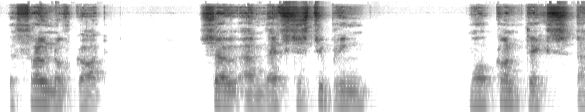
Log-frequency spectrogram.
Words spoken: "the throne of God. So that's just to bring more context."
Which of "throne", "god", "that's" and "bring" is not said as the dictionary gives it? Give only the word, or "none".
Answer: none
